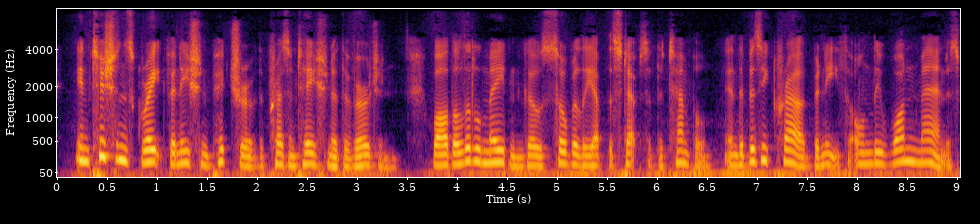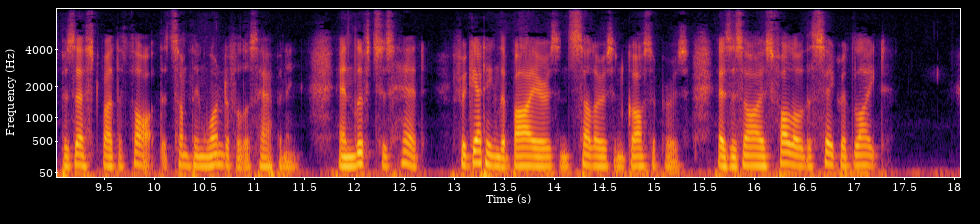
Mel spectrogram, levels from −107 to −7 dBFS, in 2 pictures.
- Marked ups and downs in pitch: No, average, 3.7 semitones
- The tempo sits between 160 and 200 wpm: Yes, average, 195 wpm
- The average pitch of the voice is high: No, low, 135 Hz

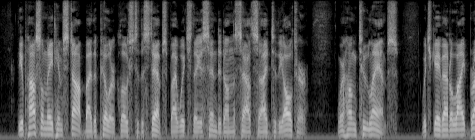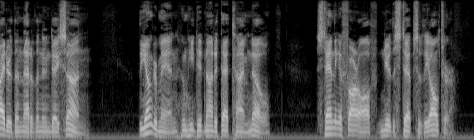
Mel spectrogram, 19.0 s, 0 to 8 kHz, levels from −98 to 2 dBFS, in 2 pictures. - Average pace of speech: Yes, average, 185 wpm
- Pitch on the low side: Yes, low, 105 Hz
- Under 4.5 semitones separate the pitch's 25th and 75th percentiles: Yes, average, 3.4 semitones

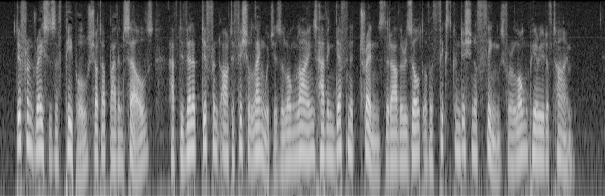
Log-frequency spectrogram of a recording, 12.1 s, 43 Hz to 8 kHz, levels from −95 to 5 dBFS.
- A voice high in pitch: No, low, 130 Hz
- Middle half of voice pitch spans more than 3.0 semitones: Yes, average, 3.8 semitones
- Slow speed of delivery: No, average, 170 wpm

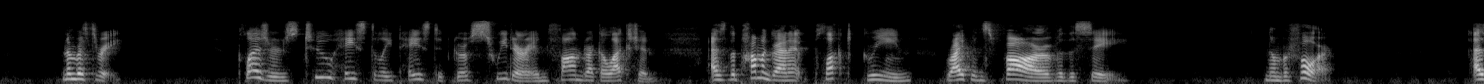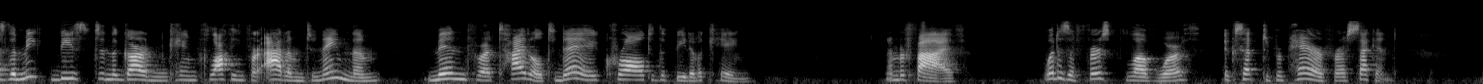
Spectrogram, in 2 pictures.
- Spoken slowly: Yes, slow, 125 wpm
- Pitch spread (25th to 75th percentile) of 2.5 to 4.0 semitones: No, average, 4.9 semitones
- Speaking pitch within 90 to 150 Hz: No, high, 205 Hz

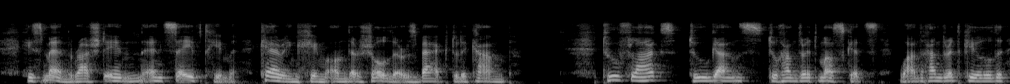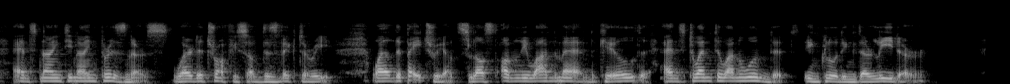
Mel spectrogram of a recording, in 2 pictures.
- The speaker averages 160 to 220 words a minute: No, average, 150 wpm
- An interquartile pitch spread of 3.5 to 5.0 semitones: No, average, 2.8 semitones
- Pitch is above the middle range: No, medium, 150 Hz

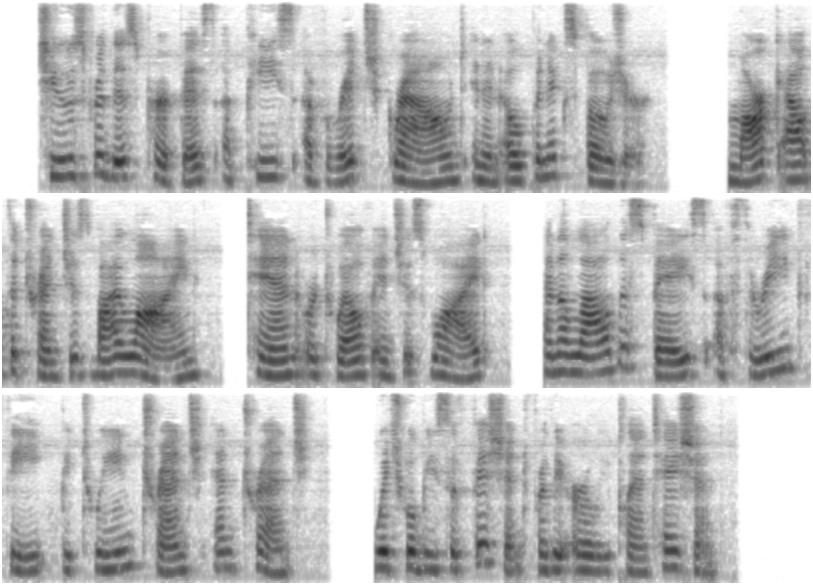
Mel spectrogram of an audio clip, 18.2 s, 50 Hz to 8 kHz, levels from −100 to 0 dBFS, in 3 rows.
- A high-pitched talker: Yes, high, 195 Hz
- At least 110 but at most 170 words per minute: Yes, average, 145 wpm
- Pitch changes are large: No, average, 3.3 semitones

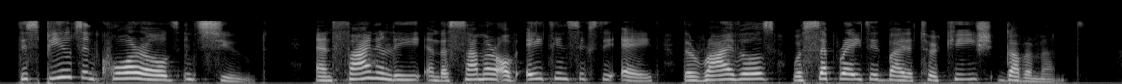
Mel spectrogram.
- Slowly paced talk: Yes, slow, 100 wpm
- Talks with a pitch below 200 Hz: No, high, 230 Hz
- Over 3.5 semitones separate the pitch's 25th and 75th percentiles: Yes, average, 5.1 semitones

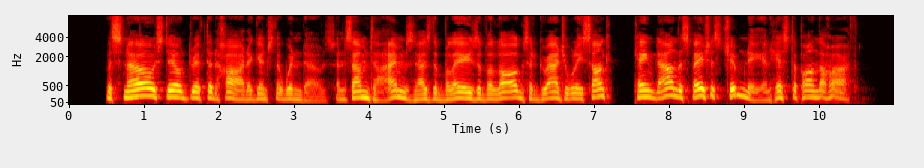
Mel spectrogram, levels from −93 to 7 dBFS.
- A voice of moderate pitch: Yes, medium, 145 Hz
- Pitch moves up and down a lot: Yes, wide, 5.7 semitones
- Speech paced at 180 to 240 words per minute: No, average, 160 wpm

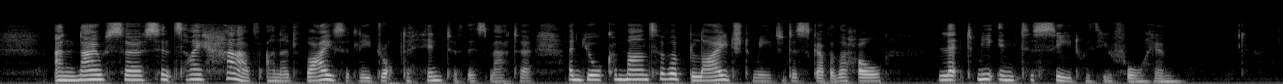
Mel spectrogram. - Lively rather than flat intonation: Yes, wide, 6.0 semitones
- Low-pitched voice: No, medium, 185 Hz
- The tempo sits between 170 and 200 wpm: No, average, 140 wpm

